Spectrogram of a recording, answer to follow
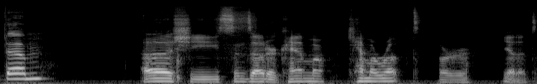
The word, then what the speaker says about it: Camerupt: She sends out her Camerupt, or yeah, that's how it's pronounced.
